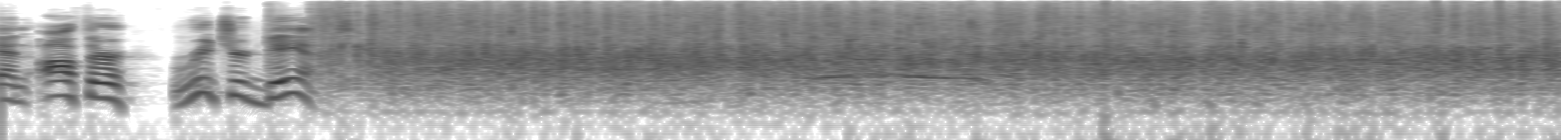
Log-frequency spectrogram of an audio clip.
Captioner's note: audience applauding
